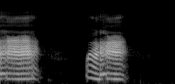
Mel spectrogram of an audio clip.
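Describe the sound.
A person imitates a blue heron's quack with two loud, raspy, nasal squawks, each about a third of a second long, separated by a short pause. No one speaks.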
